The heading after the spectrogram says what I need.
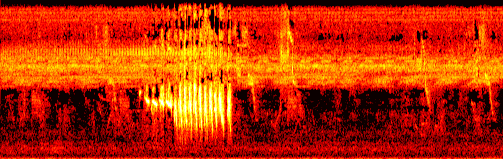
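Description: A lined seedeater gives one high, two-second phrase: a thin sliding whistle, then a fast buzzy chatter. A steady high insect hiss and a low rumble fill the background.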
